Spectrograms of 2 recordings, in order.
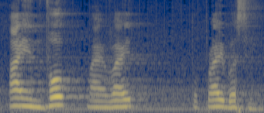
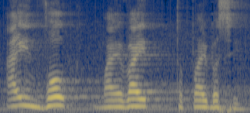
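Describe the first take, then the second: Both takes have the same delivery.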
